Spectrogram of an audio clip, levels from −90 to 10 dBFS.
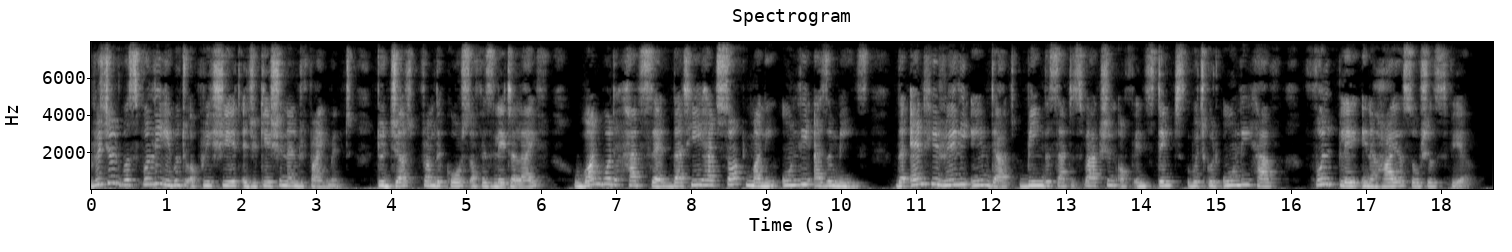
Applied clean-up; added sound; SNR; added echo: none; none; none; reverberation time 0.2 s.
